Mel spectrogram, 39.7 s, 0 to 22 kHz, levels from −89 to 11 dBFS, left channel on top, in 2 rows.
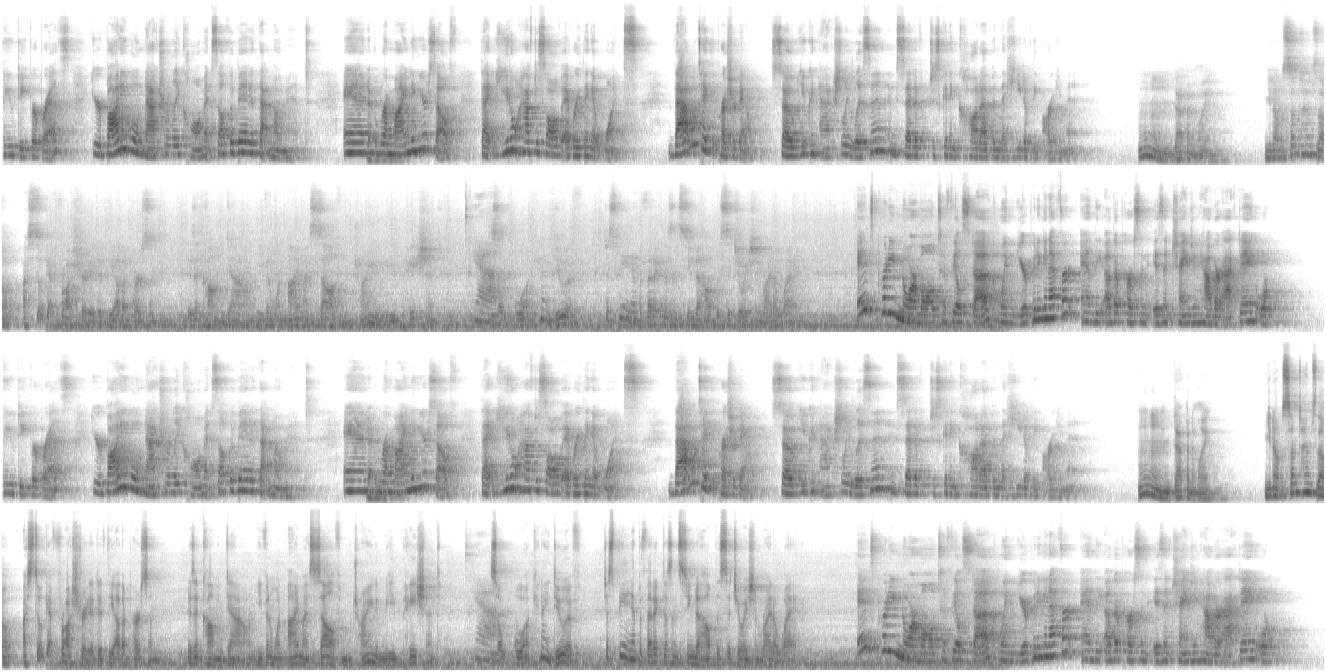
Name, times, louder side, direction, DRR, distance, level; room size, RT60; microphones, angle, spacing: voice 1, 0.0-4.4 5.1-6.7 7.2-9.5 10.0-11.3 11.6-16.0 26.9-27.3 32.6-38.8, left 2 dB, 20° left, 3 dB, 0.5 m, -31 dB
voice 2, 5.5-5.8 17.0-18.2 18.9-22.2 22.6-26.3 27.2-28.5 28.9-31.8, right 5 dB, 65° right, 9 dB, 0.5 m, -35 dB
sound 1, 20.5-34.8, left 1 dB, 65° left, 0.8 m, -42 dB
6.1 x 4.3 x 6.1 m, 1.0 s
head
